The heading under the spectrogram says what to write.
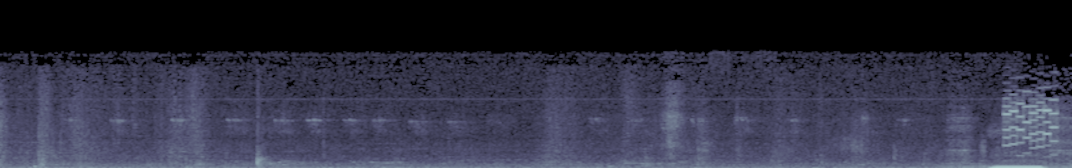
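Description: A mobile phone suddenly starts ringing inside a car near the end, a loud electronic ringtone cutting in after a long stretch of quiet, low background hum.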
